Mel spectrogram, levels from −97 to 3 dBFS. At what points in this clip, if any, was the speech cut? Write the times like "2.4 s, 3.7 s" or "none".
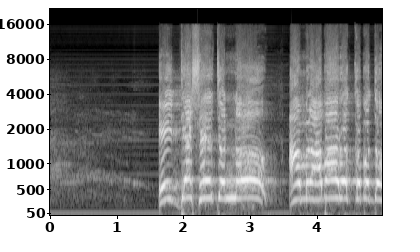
none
